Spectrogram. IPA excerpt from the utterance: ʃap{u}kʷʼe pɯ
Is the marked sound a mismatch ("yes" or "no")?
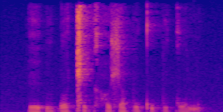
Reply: yes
